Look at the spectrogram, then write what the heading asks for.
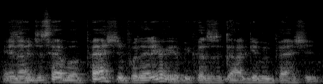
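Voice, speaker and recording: Deep-voiced older man, distant mic. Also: fast, darkish tone. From Rochester, New York. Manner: good-humored, rambling storyteller. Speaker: evangelist guest. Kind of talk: radio interview. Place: radio studio.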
